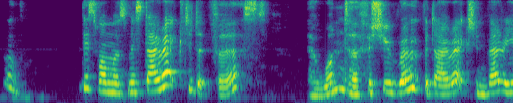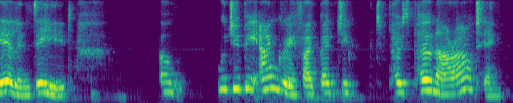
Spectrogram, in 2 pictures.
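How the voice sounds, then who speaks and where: A woman playing a poised, quick-witted young gentlewoman in a period radio play, courteous and composed in manner. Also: fairly high pitch, expressive, husky. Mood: pleased, eager.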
